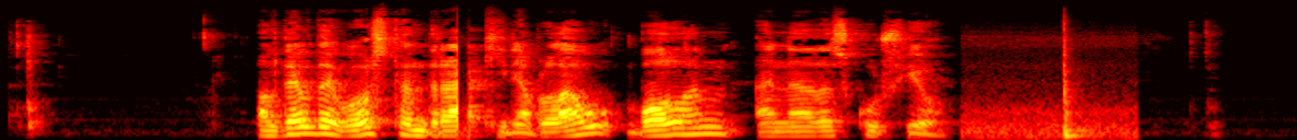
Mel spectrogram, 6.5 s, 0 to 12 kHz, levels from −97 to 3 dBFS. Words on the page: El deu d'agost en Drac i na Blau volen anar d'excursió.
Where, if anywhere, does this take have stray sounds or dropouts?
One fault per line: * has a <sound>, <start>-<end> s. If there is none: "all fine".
* has a dropout, 2.3-2.3 s
* has a thud, 5.3-5.5 s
